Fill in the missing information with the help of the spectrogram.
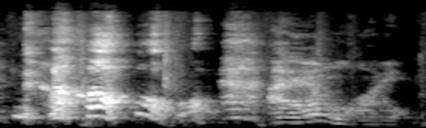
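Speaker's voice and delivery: high burst of laughter on "No"; laughing denial. Real, not acted. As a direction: laugh it off, then say it. Laughing denial to someone off camera.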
